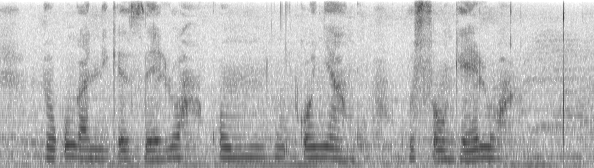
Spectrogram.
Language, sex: Xhosa, female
